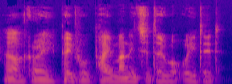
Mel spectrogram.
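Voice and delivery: ordinary talk, nothing marked

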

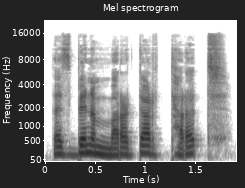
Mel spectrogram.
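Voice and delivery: hammed-up Scottish accent. Shown as a demonstration. American podcaster goaded by co-host, hammed-up Scottish accent. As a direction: put on a playful Scottish accent. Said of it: "I can do the accent".

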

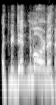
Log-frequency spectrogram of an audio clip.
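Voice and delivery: high, breezy Irish brush-off; self-deprecating Irish. Retold or imitated. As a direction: shrug it off in a high Irish lilt. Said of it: "I'm doing the usual".

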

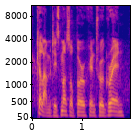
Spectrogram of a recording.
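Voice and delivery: usual speaking voice

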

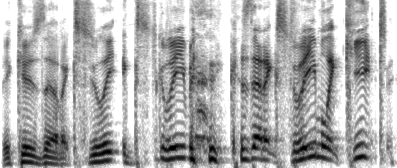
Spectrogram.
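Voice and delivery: put-on a lightly done Scottish accent breaking into laughs. A host trying Scottish for the accent game names the bush baby, laughing, in a light Scottish accent. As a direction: push through a Scottish brogue while giggling. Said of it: "can I do Scottish?".

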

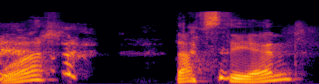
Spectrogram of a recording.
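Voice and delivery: imitating surprised listeners. Listeners reacting to the abrupt ending, mock surprise. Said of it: "And everybody's like".

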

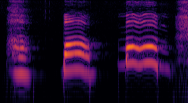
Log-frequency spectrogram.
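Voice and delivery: put-on high, loud kid calling for Mom; freaking out. Twelve-year-old runs downstairs to Mom, high frantic calls. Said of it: "hysterically laughing and almost, like, freaking out".

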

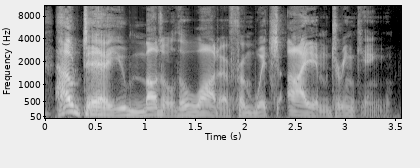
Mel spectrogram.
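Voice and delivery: low menacing wolf. A narrator's reading. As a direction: growl the accusation as the wolf. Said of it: "he called out to the lamb".

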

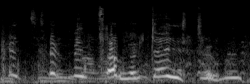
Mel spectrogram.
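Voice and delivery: put-on very high, soft, frail old lady; thin trembling complaint; Auntie Ruby. Great-aunt on the old recording, very high and soft. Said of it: "recording of her".

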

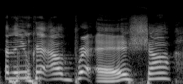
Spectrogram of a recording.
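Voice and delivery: hammed-up British accent, high. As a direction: play a silly posh British tourist. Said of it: "doing that British accent".

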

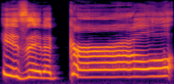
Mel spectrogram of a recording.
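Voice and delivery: high, slow, drawn-out teasing question; teasing mom. Retold or imitated. Mom prying into her son's love life, teasingly drawn out. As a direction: stretch it into a high singsong tease.

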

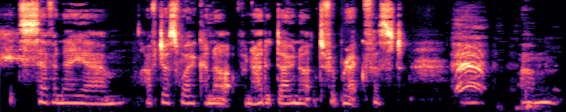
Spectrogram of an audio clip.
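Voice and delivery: put-on affect a breathy posh accent over trivial news; teen girl faking posh on a tape recording; trying-to-sound-posh voice. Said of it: "so I'm putting on this posh voice".

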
